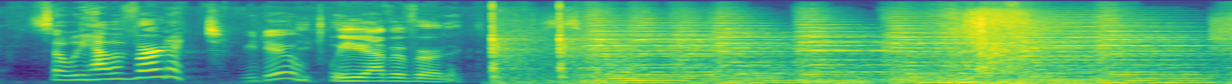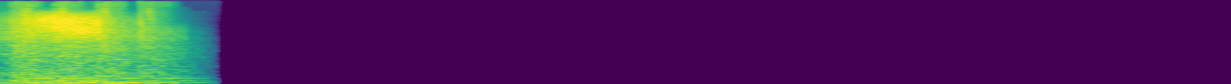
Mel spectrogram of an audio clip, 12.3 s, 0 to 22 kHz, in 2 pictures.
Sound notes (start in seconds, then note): 2.4 gavel bangs; 2.5 dramatic music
